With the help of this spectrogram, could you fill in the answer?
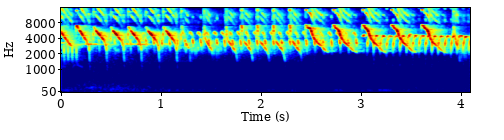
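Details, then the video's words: Canary song for training and luring canaries, made of rapidly repeated falling chirps about three per second, bright and high, delivered in an even rolling rhythm. "Suara Kicauan Burung Kenari Menggila Untuk Masteran Dan Pikat"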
